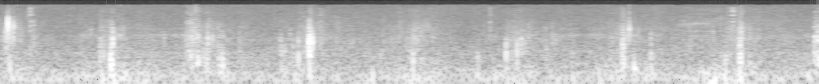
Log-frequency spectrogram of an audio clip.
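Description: Faint footsteps on a stony, grassy mountain trail: short, uneven steps about twice a second, with a sharper click at the very start.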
